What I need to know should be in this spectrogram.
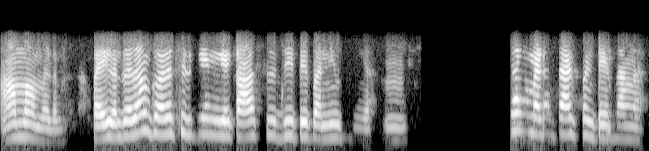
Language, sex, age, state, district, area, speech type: Tamil, female, 18-30, Tamil Nadu, Madurai, rural, conversation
